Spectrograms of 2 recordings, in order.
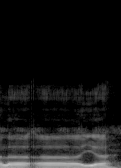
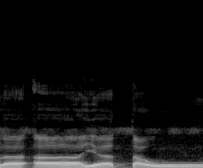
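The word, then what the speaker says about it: لآيةً: Jadi perbedaan membacanya, inna fi dzalika la ayah jika waqaf, namun jika wasal atau disambung, inna fi dzalika la ayatan wa ma, seperti itu kurang lebih.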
